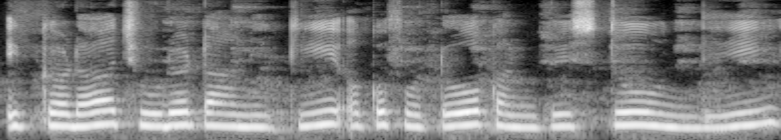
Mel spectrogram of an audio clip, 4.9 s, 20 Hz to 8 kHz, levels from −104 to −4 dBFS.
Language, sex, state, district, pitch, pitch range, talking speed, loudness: Telugu, male, Andhra Pradesh, Sri Satya Sai, 230 Hz, 220-245 Hz, 75 wpm, -14 LUFS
